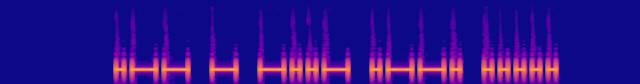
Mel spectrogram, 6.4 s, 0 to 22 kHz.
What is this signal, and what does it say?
Morse code, heard as a keyed tone, about 15 wpm, 700 Hz. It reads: WTXP5
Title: Code Groups - 5 Letter:Numbers - 15wpm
